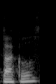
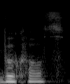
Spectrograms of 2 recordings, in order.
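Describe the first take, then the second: First: The surname is said like 'Buckles'. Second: The surname is said like 'Buchholz'. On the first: This is how Americans say it. "is kind of how the Americans say it" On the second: This is how Germans say it. "the Germans say it Buchholz"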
